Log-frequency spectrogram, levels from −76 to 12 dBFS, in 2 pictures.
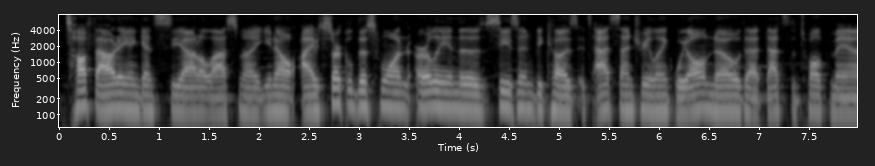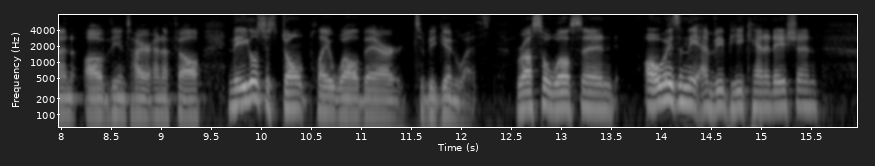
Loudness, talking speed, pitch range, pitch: -29 LUFS, 190 wpm, 110-135 Hz, 120 Hz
